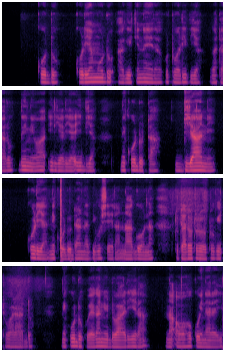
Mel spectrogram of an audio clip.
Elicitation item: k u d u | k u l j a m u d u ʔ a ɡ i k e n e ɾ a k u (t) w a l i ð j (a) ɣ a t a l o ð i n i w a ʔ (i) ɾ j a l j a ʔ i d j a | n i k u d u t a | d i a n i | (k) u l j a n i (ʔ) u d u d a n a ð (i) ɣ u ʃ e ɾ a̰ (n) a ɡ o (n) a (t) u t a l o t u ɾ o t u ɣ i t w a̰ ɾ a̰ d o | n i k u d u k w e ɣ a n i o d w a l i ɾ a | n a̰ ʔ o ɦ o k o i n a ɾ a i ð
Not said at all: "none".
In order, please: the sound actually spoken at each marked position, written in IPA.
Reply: t, a, i, k, k, i, n, n, t

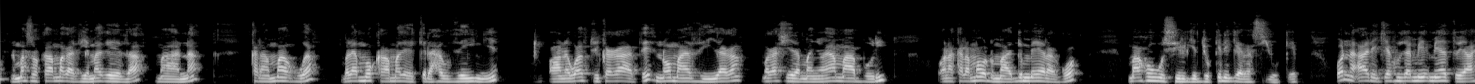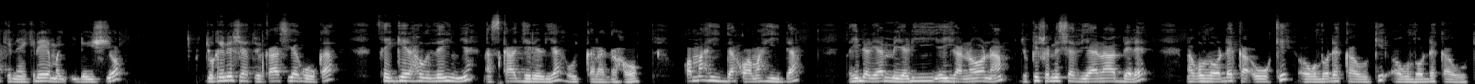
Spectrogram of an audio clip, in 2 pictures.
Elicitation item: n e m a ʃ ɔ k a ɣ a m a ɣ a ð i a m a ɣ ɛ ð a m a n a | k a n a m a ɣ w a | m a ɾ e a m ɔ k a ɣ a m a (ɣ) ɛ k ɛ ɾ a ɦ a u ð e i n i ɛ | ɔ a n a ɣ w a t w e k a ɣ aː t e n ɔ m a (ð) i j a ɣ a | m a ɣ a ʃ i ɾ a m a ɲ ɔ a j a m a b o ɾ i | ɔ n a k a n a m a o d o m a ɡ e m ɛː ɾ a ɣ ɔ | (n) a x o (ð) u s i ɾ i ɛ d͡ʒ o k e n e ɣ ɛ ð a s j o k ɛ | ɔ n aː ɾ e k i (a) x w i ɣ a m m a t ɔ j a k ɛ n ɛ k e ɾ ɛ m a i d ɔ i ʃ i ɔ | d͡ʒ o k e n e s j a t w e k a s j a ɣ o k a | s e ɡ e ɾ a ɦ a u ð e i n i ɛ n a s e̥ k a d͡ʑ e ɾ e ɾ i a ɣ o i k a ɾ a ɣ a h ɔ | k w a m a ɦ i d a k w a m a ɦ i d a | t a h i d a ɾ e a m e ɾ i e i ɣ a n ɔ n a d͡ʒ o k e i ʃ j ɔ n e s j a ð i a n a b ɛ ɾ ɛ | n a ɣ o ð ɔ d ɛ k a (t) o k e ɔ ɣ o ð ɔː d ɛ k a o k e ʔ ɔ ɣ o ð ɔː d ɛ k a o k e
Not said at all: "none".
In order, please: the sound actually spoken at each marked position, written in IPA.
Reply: ɣ, ð, m, ɣ, a, ʔ

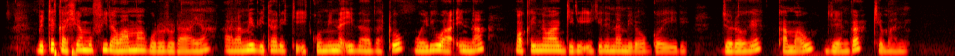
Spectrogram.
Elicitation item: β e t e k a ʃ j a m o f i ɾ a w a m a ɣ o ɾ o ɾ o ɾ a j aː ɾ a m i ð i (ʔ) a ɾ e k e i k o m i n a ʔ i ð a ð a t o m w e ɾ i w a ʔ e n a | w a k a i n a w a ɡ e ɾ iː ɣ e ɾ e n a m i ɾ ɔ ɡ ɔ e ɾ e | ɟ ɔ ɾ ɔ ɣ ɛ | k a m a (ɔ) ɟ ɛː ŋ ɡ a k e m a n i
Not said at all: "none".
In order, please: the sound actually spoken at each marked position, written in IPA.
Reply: t, u

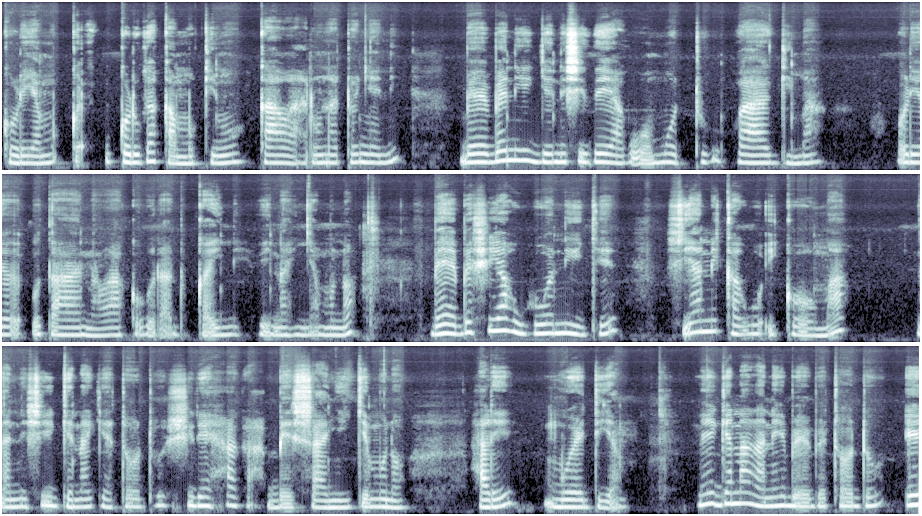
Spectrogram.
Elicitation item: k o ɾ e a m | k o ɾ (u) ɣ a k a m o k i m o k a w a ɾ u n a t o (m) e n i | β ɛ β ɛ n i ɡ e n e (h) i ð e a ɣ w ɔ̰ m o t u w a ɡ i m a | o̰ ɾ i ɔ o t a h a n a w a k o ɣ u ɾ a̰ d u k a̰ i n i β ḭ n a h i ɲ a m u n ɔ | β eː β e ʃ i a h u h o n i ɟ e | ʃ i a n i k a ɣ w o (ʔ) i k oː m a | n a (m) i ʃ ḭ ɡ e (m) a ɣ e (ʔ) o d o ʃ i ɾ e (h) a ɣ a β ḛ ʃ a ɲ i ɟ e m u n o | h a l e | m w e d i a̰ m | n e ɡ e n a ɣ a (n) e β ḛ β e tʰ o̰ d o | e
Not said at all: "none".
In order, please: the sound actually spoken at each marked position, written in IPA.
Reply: u, ɲ, ʃ, ʔ, n, n, t, h, n

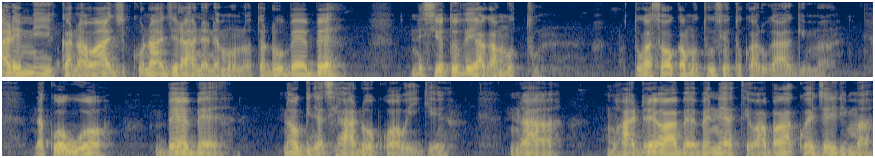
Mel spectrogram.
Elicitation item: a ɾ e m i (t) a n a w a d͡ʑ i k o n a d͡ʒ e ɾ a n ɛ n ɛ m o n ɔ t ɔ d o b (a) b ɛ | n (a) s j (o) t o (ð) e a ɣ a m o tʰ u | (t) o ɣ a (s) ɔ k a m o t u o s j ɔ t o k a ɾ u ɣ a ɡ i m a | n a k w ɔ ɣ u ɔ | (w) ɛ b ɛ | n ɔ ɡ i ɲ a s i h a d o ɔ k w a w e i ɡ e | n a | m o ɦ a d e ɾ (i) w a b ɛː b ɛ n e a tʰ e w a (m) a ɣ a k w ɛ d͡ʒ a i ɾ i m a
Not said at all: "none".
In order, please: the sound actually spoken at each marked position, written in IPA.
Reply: k, ɛ, e, ɔ, ð, t, s, b, ɛ, b

